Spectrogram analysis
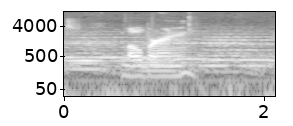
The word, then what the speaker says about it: Lowburn: Lowburn. Okay, thank you. It's like slow burn, but it's meant to be like log, but Yeah.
